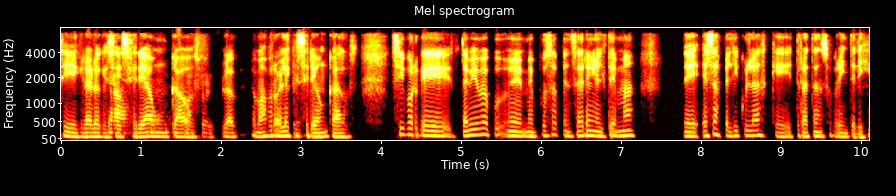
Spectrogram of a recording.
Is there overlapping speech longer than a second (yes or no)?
yes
